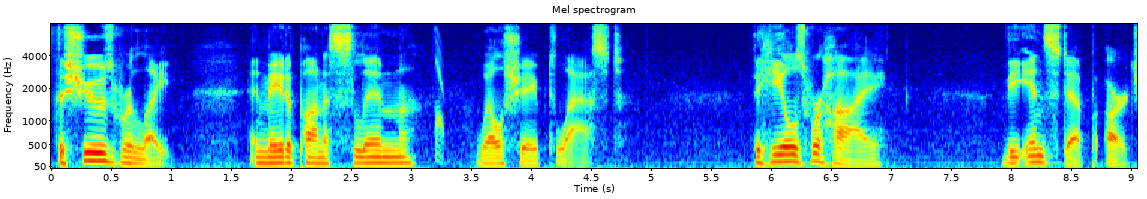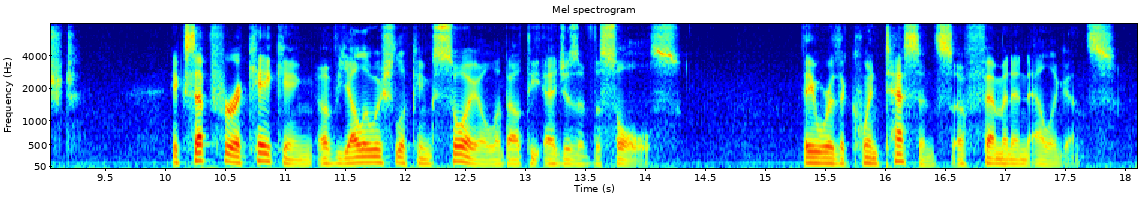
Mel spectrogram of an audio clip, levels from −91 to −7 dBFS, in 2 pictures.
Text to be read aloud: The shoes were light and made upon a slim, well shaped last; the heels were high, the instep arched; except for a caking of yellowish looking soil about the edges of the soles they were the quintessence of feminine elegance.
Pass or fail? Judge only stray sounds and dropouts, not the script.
fail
